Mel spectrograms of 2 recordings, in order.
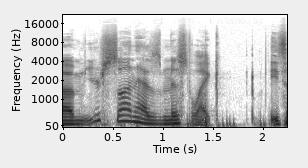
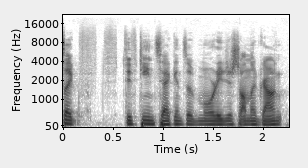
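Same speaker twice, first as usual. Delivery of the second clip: normal talking voice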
